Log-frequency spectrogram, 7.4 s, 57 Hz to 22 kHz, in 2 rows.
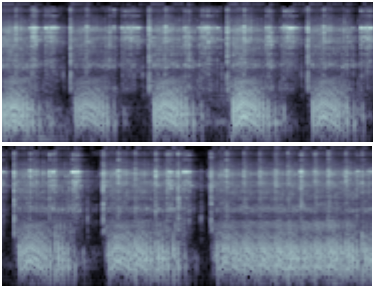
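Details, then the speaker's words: Yanmar (Kyoritsu) 209D small two-stroke engine with hard-to-source carburetor, started without choke after over-priming: repeated short pulls with rough, boggy bursts cutting out, then it catches; excess primed fuel flooding carburetor. "โอเคนะครับนี่ทำให้ดูกรณีที่เราแย็กน้ำมันตึงมากๆนะครับตึงมากๆเนี่ยน้ำมันมันมีโอกาสที่จะท่วมข้างในได้นะครับ"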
